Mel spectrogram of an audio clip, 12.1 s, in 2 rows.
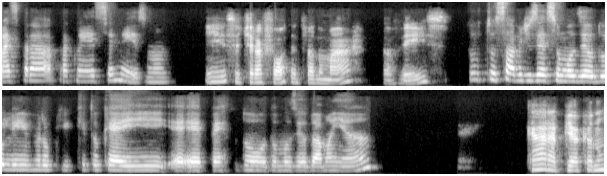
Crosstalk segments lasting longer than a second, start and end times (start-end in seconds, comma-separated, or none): none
